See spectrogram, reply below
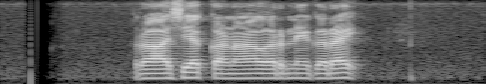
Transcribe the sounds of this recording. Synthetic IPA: ɾaːʃjɐkːɐɳ̃aːʋəɾnekɐɾaːj

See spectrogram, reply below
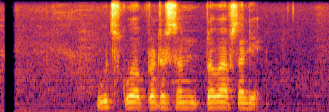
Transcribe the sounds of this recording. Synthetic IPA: uʈskoprʌɖʌrsʌnprʌbʱabsale

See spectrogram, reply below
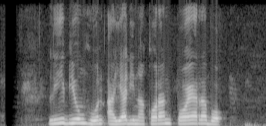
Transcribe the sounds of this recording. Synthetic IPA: libiuŋɦunajadinakɔɾanpɔɛɾəbɔʔ

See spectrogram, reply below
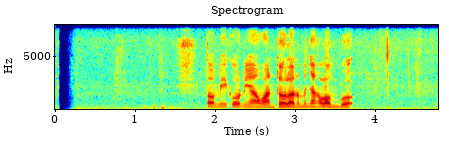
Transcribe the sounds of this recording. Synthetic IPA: t̪ɔmikurniawand̪̥o̤lanməɲaŋlɔmbɔʔ

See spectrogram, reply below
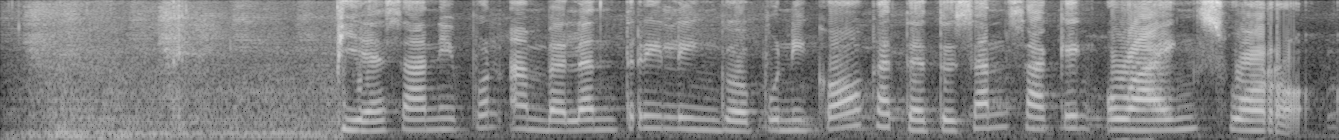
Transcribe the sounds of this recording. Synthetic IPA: b̥i̤asanepʊnambalant̪ɾiliŋɡɔpunikɔkad̪̥a̤d̪̥ṳsansakɪŋowaɪŋswɔɾɔ̰

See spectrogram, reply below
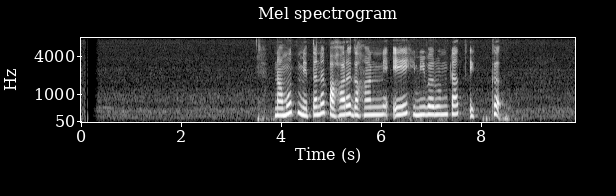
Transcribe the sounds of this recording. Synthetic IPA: namut̪met̪ənəpaɦaɾəɡahanːeʔeːhimiʋəɾunʈat̪ekːə

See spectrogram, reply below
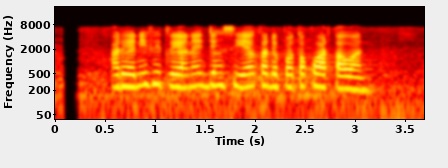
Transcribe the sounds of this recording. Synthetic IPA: ʔaɾianifit̪ɾianad͡ʒɨŋsiakardɛpɔt̪ɔkwart̪awan

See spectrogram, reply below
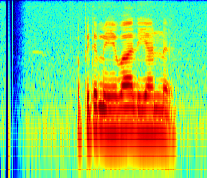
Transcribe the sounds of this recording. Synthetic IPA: apiʈəmeːʋaːlijanːə

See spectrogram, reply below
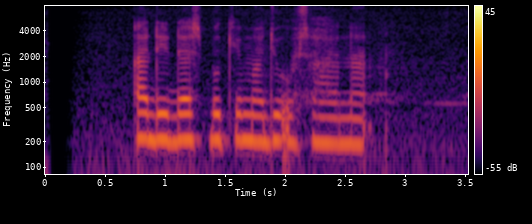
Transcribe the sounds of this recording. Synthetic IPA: ʔadidasbukimad͡ʒuusaɦana

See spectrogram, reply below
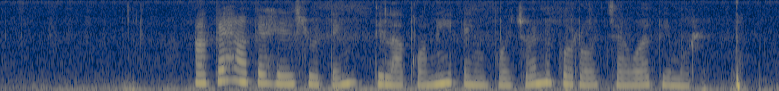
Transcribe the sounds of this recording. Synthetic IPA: ʔakɛhakɛɦeʃut̪ɪŋd̪̥i̤lakɔniʔɪŋb̥ɔ̤d̥ʒ̥ɔ̤nəkɔɾɔd̥ʒ̥ä̤wat̪imʊr

